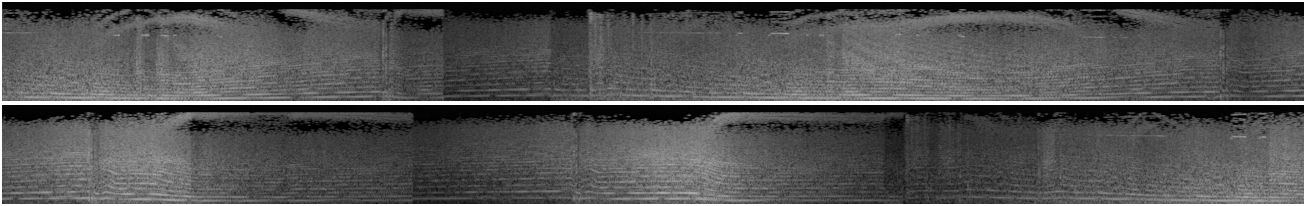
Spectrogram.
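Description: A race car engine roars as it passes by at high speed, its pitch rising and falling.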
